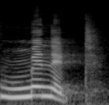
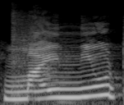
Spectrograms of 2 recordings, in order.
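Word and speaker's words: minute: Next है आपके पास मिनट। अब इसके दो प्रोनाउंसिएशंस होते हैं, ठीक है। एक माइन्यूट भी होता है। माइन्यूट, माइन्यूट मतलब बहुत छोटी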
